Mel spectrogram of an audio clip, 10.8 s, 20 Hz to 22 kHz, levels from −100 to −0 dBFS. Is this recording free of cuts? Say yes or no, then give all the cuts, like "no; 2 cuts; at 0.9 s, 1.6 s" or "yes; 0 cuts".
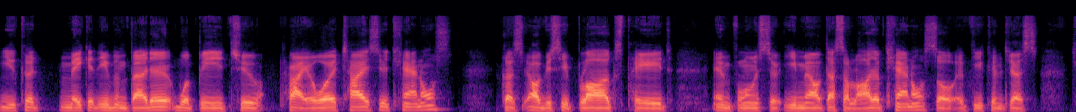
yes; 0 cuts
